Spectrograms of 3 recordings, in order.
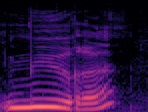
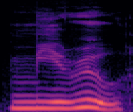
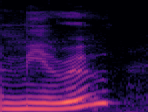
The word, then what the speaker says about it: Myre: Also man könnte denken, dieser Comic würde heißen Myre, weil er M-Y-R-E geschrieben wird, Buch 1. Aber wir haben gelernt, also es gibt nämlich ein Interview mit der Autorin Claudia Schmidt, und das ist ein Mix aus englischer und deutscher Aussprache sein soll. Und wenn ich es jetzt richtig mache, müsste es Miru heißen.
